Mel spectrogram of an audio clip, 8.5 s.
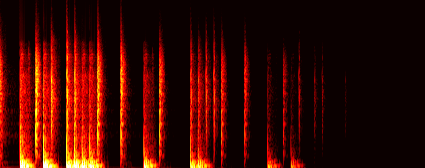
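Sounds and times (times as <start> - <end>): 
old school hip hop beat interlude: 0.0 - 2.1, 2.9 - 4.4.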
